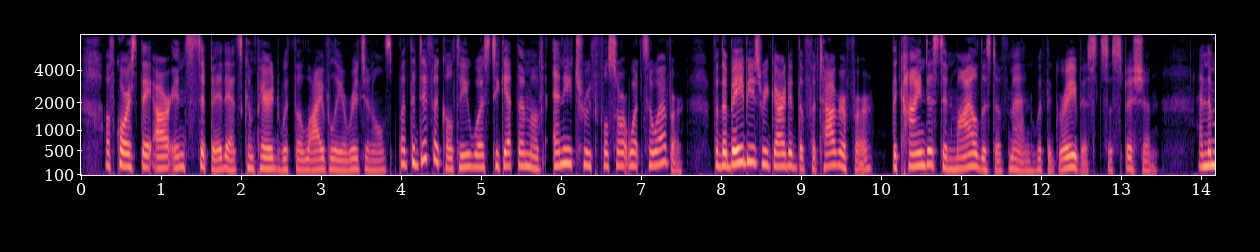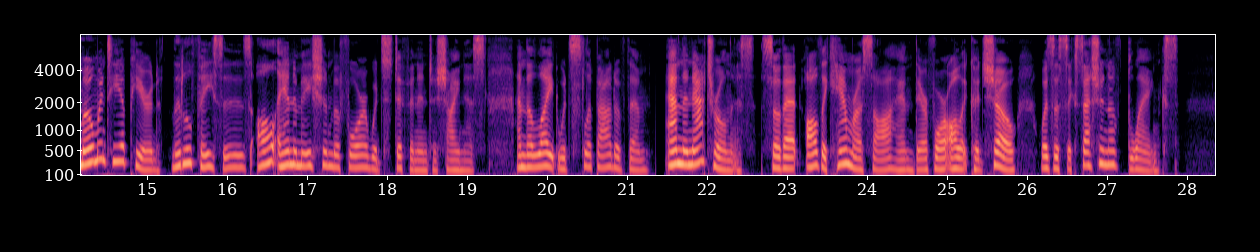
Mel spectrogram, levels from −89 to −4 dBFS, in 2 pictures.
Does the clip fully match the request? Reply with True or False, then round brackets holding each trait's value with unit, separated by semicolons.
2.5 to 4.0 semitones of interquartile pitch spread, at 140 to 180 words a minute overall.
False (5.2 semitones; 170 wpm)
